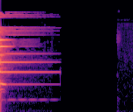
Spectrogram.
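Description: A single bell-like chime sound effect that rings out and fades away within about a second. It cues a question mark popping up on screen.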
